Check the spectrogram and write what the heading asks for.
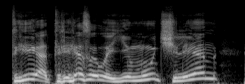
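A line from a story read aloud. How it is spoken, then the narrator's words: Loud roaring laughter. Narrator (Russian): расхохотался Хицу на весь лес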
